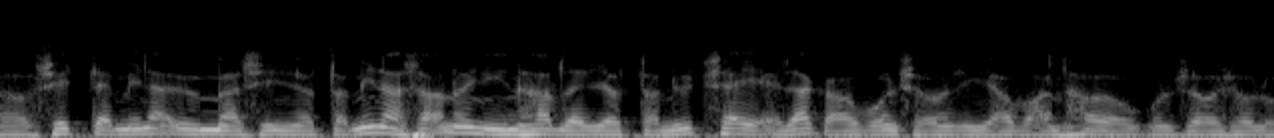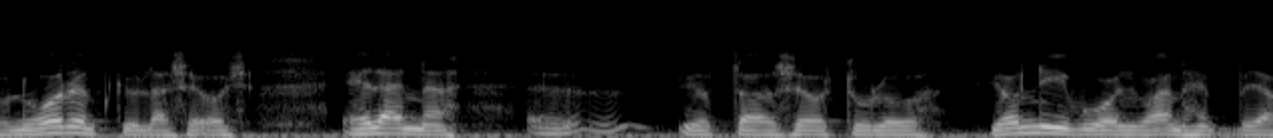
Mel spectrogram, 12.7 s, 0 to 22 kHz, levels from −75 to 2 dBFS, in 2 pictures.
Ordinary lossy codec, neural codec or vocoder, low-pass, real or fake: none; none; 19.8 kHz; real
